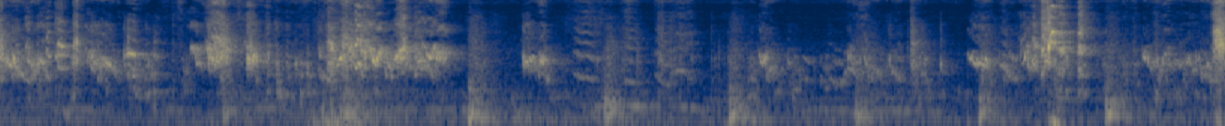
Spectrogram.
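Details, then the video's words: Lovebirds singing and talking: bursts of shrill chirps and squeaky notes alternate with quieter gaps, plus a few lower squeaks and soft knocks between phrases. "Lovebirds agapornis sounds | Relaxing Sounds of Singing, Playing, and Talking Parakeets"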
